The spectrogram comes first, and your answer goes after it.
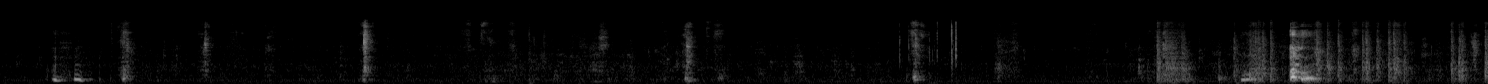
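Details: Four pet dogs playing together indoors on a miniature dachshund's third birthday: two miniature dachshunds, a brown cocker and a blue roan cocker. Scattered scuffling clicks and paw taps, a brief low whine early, then a burst of rough growling play noise near the end.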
